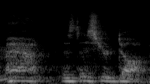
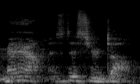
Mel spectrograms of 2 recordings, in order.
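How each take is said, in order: First: 1 polite question. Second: Firmer repeat. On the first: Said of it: "I'm asking". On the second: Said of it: "reiterate my point". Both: Retold or imitated.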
